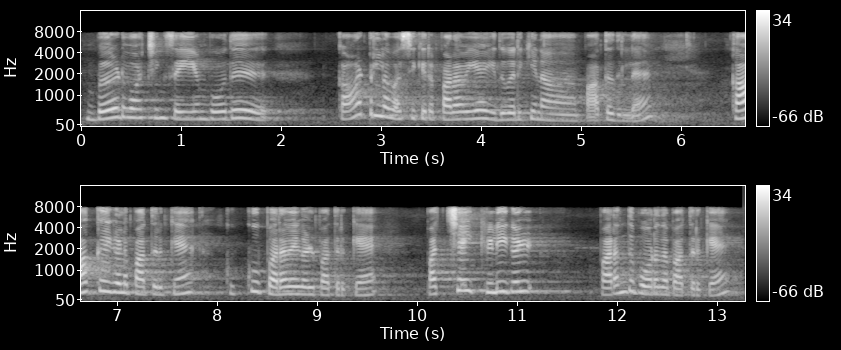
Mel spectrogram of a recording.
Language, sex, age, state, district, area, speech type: Tamil, female, 30-45, Tamil Nadu, Salem, urban, spontaneous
